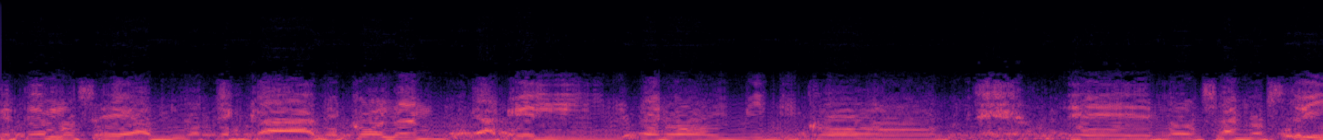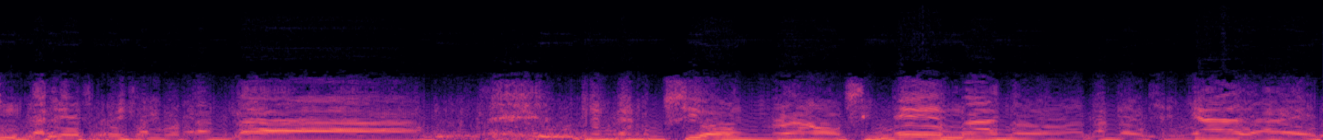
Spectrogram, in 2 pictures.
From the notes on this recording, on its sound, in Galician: Emitido en directo dende a feira AchegArte. Este programa, emitido en directo, tivo algúns problemas de son na súa primeira parte, na que se incluiu esta sección.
